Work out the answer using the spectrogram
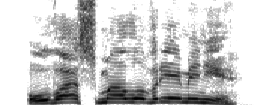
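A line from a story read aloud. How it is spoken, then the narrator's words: Shout. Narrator (Russian): крикнул я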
